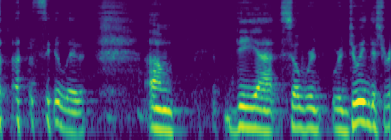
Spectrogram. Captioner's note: laughs; audience laughing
